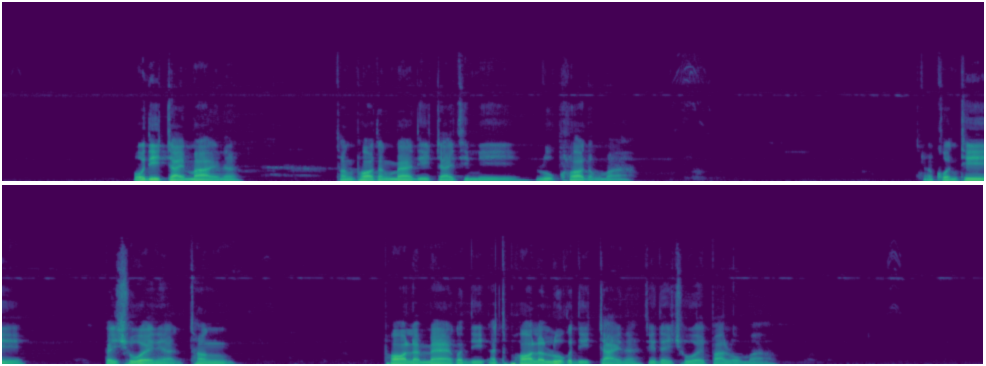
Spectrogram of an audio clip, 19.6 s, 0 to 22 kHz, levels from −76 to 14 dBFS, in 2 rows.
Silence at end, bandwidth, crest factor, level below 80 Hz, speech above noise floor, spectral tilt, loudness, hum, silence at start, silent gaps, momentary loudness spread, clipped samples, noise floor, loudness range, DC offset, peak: 2.1 s; 14.5 kHz; 20 dB; -40 dBFS; 48 dB; -7 dB/octave; -19 LUFS; none; 1.3 s; none; 14 LU; under 0.1%; -67 dBFS; 9 LU; under 0.1%; 0 dBFS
